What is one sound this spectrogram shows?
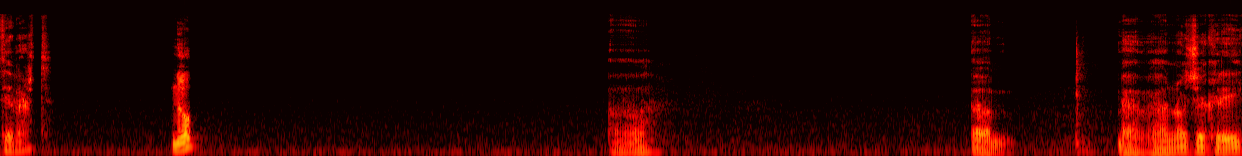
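A middle-aged man speaks close by in a low, strained voice, in short bursts with pauses.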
